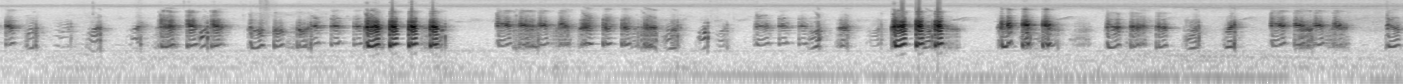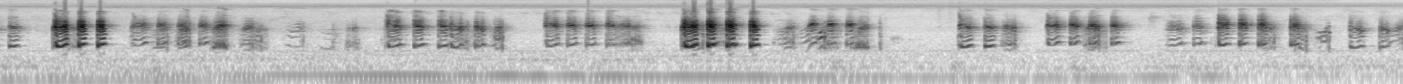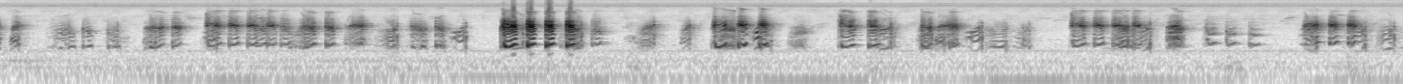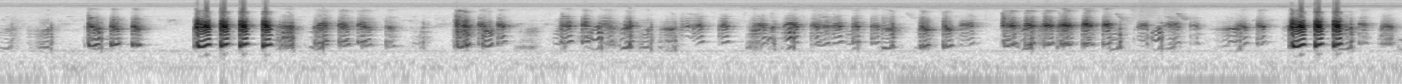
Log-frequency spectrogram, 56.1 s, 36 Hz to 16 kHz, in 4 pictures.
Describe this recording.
Frogs chirping, Ecological pool, Zoom H2n MS+XY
